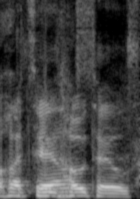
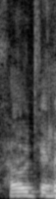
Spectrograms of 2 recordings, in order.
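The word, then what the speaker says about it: Heaux Tales: And then 10, I'm going to pronounce, is this French too? Hutales? What is Jasmine Solon? – Oh, Hotels. – Hotels. – They just her tales, but her in French is her.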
